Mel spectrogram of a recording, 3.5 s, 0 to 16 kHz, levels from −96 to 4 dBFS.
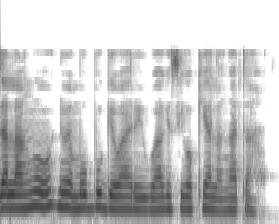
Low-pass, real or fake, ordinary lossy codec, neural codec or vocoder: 7.2 kHz; real; none; none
